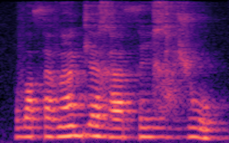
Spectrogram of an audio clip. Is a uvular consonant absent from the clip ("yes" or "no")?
yes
